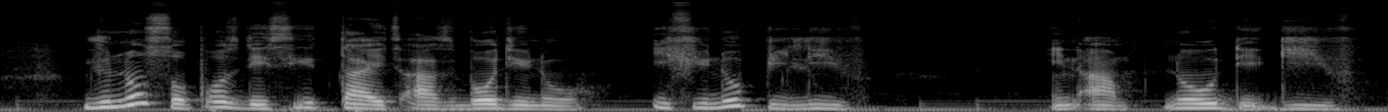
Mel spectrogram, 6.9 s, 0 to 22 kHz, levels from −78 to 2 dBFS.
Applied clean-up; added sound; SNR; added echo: none; Bass guitar; 19 dB; none.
